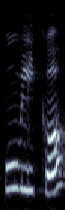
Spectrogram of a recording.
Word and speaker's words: público: El público estaba esperando a que empezara el show, lleva acento en la U.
